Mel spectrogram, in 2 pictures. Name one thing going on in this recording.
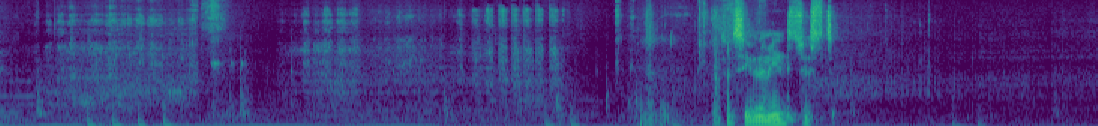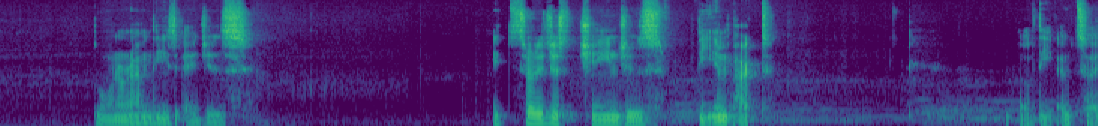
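A felt-tip marker squeaks and scratches across paper.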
